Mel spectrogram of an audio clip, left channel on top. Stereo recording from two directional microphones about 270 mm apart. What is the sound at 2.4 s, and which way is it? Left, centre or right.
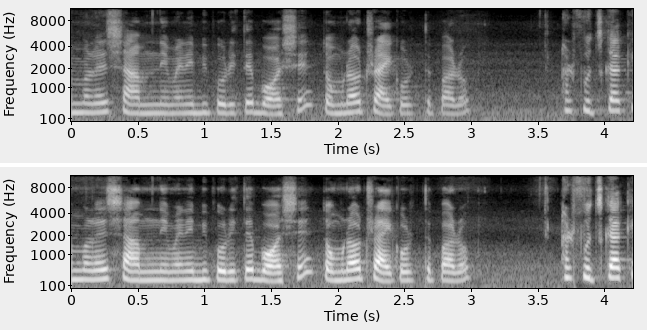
A woman's voice, centre.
